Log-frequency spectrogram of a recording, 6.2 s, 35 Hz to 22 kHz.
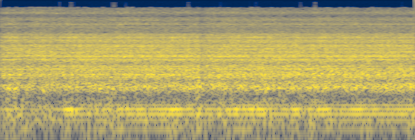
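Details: Honda EU3000is inverter generator (new) running in eco mode with no load; smooth, even hum at steady speed with no knocks, misses or surging, very quiet normal running.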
